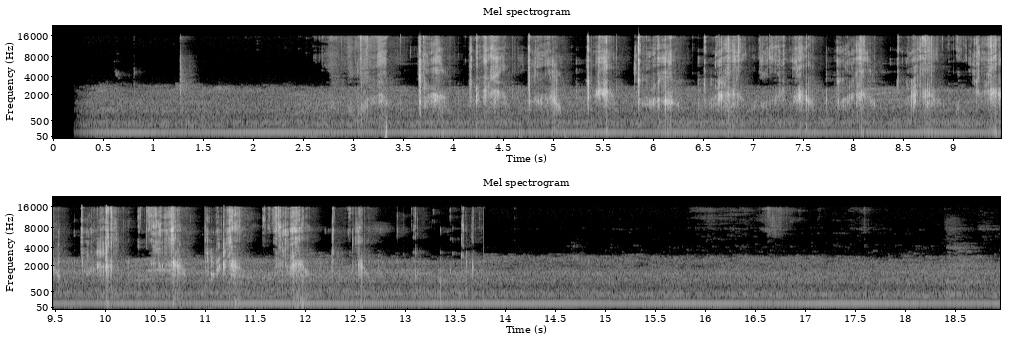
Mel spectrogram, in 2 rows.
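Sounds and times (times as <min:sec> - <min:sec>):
steady low hum: 0:00.2 - 0:18.9
frost crunching: 0:02.7 - 0:13.8.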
